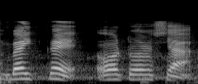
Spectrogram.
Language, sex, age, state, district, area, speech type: Malayalam, female, 45-60, Kerala, Malappuram, rural, spontaneous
